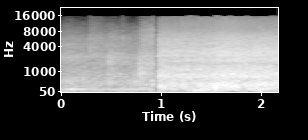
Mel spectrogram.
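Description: Small waves wash onto a beach.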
